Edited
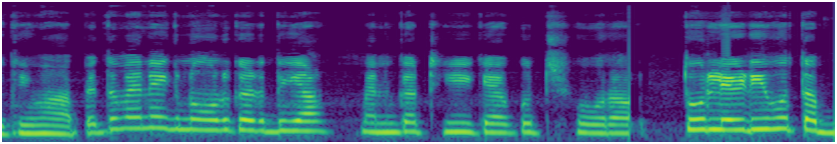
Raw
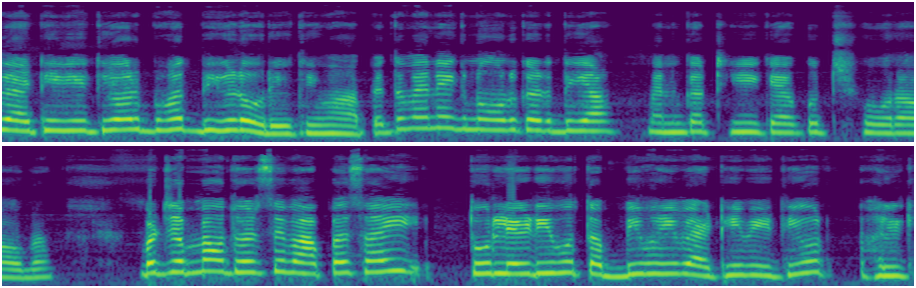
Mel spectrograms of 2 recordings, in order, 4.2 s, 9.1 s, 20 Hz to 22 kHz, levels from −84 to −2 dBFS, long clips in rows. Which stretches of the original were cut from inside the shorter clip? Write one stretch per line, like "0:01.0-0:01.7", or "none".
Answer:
0:04.6-0:06.7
